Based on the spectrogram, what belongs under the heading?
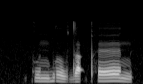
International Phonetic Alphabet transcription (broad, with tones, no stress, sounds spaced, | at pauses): k u˦˥ n b ɤː˩˦ w d a˥˩ ʔ pʰ ɛː˥˩ n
